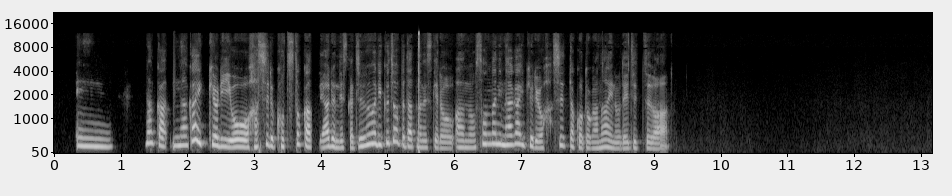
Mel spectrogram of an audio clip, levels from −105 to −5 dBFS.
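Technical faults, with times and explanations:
1.79 to 1.82 s, electrical switching spike: a sharp snap sits on top of the speech for under 30 ms. That's most likely a nearby switch, relay or static discharge arcing and getting picked up by the audio line.
5.48 s, uninitialised buffer: a very brief, loud crack, about 2.7 ms long, which fits a 128-sample block. The buffer was played out before any audio had been written into it, so whatever junk was sitting in memory came out as samples.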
